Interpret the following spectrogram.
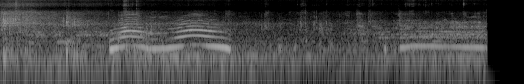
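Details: Kitten meowing: two drawn-out, arched meows in quick succession, rising then falling in pitch with rich harmonics, followed after a pause by a softer, flatter meow; steady background hiss throughout.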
